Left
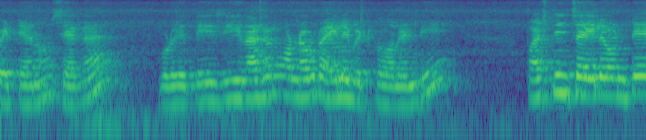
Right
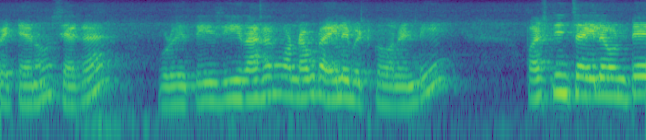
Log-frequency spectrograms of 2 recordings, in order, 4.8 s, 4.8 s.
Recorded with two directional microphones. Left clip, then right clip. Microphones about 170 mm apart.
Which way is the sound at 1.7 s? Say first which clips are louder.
Right 6 dB; 45° right (ahead or behind).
